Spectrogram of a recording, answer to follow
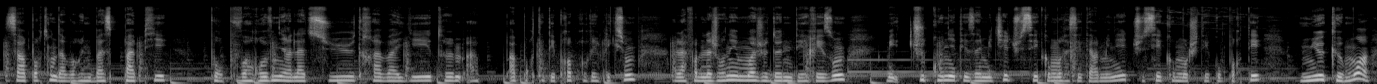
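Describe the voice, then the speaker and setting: Young woman, slightly low pitch, nasal congestion from a cold, direct casual podcast monologue, faint music behind. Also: steady tone, a little fast, a little mellow. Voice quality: congested, blocked-nose nasal voice. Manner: direct, addresses listener informally, emphatic. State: sick with a cold and sore throat. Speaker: podcast host. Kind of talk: casual advice monologue to listeners. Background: faint background music.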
